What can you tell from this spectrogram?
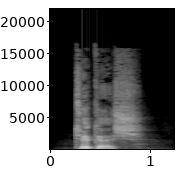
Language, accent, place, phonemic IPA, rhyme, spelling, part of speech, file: German, Germany, Berlin, /ˈtʏkɪʃ/, -ɪʃ, tückisch, adjective, De-tückisch.ogg
- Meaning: 1. dangerous, perilous 2. malicious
